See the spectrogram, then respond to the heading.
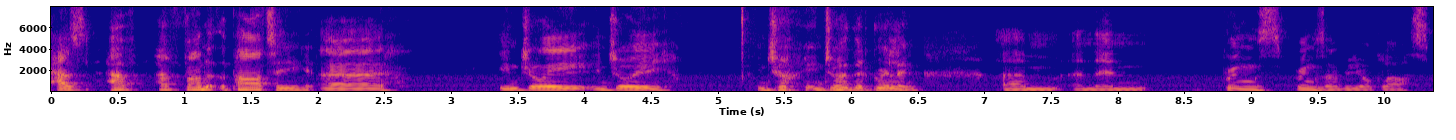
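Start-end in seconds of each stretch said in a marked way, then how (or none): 0.0-6.5 big, booming, carrying call. A character calls out across the bar in a booming voice. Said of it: "a booming voice that comes across the bar that says".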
